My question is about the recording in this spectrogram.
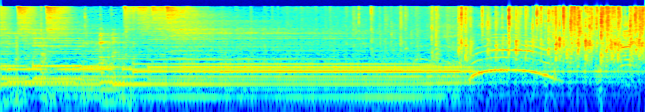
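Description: A live band with electric guitar finishing a song on a long held, ringing final chord. Near the end a single note slides up and back down, and applause begins as the chord dies away.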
